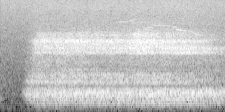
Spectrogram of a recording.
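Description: A person breathes out during a sophrology relaxation exercise, producing one long, soft, airy exhale that starts after a brief hush and stays even and sustained.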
